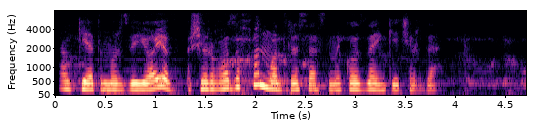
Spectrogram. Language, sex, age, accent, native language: Uzbek, female, 25-34, Andijon, Uzbek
